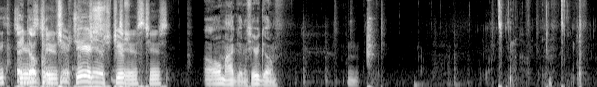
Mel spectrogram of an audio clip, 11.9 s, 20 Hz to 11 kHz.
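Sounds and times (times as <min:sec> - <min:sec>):
speech: 0:00.0 - 0:03.4, 0:04.1 - 0:05.6, 0:07.0 - 0:07.5
crisp bites and wet chewing on fresh cucumber: 0:09.5 - 0:11.9.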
